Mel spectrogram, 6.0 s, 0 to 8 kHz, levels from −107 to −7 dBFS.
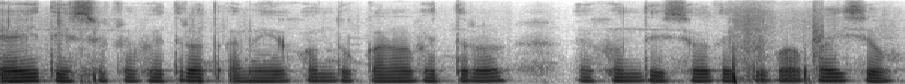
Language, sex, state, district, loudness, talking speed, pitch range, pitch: Assamese, male, Assam, Sonitpur, -23 LUFS, 110 wpm, 120-125 Hz, 120 Hz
